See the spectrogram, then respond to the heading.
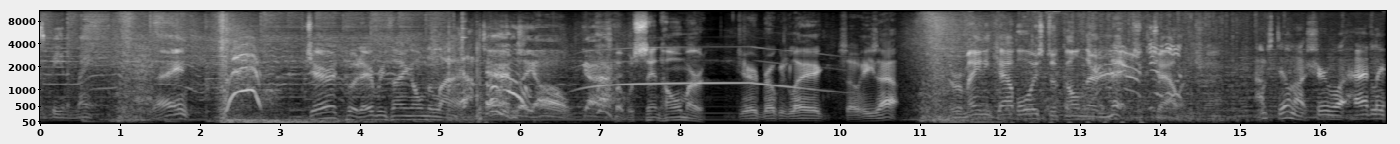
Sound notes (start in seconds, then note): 5.3 groans, thud; 9.4 sirens wailing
